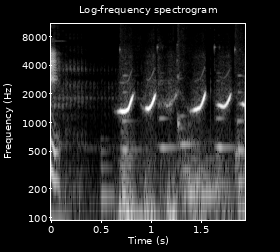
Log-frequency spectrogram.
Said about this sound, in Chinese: 大盗七号啊，吹口哨把鹦鹉叫出来。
